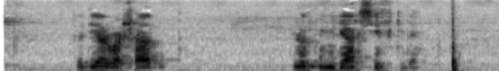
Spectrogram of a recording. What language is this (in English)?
Pashto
